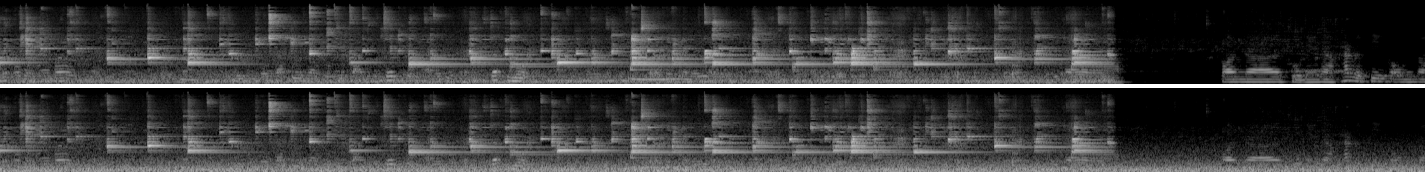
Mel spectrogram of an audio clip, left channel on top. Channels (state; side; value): noise; right; rumble, 3 dB below the sound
